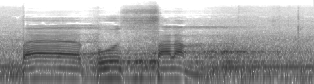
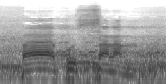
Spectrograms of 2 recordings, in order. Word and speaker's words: Babus Salam: Baik, malam hari ini babu, babus salam. Babussalam. Kalau tidak tahu tulisannya, kadang bacanya babus salam, pintu keselamatan. Tapi ini babus salam. Lamnya pendek ya.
